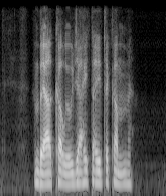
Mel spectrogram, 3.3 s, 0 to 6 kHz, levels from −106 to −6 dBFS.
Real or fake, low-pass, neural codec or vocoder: fake; 5.4 kHz; codec, 16 kHz in and 24 kHz out, 0.6 kbps, FocalCodec, streaming, 4096 codes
